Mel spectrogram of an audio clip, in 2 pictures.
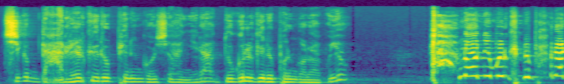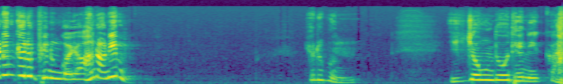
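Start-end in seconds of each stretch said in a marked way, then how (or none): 4.3-7.0 much higher and louder, hammered; climactic preaching cry. Real, not acted. Preacher drives home that Ahaz wearies God, high and loud. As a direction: cry out the point to the church.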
